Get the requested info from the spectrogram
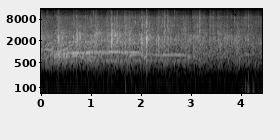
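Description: Audience applauding the graduates, a dense patter of hand claps that dies down near the end. A long high note carries over the clapping through the first three seconds.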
